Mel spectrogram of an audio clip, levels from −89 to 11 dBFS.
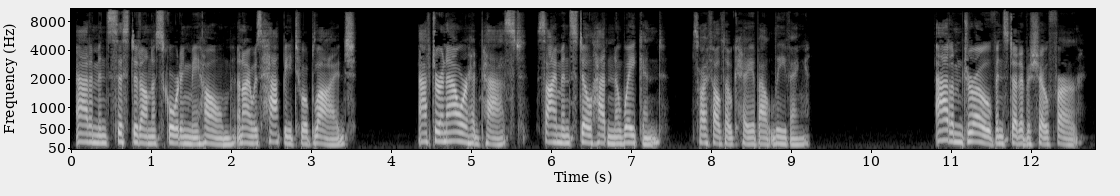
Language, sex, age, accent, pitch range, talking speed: English, female, 30-49, American, 140-180 Hz, 155 wpm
